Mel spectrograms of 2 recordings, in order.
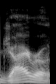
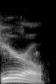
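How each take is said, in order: First: The word begins with a G sound. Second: The word begins with a Y-like vowel sound. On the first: "It starts with a friggin' G" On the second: "that's Euro"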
